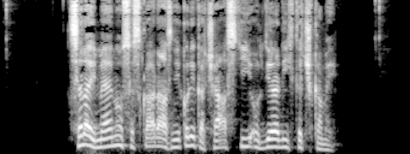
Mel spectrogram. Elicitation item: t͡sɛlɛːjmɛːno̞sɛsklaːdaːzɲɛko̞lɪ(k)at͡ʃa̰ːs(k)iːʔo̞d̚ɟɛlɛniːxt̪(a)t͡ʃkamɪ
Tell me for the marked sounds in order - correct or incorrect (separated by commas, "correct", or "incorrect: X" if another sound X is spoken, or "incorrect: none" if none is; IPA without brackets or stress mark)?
correct, incorrect: c, incorrect: ɛ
